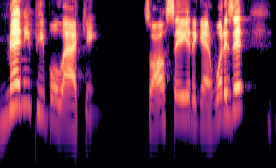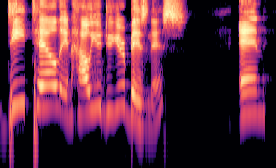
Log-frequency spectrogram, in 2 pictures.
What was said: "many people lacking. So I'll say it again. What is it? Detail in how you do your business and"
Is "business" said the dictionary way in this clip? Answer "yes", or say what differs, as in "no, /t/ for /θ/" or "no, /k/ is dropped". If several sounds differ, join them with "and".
yes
